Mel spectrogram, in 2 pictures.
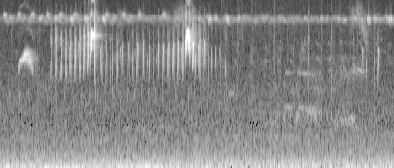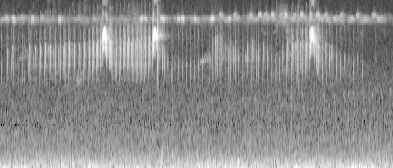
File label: phaeomyias murina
